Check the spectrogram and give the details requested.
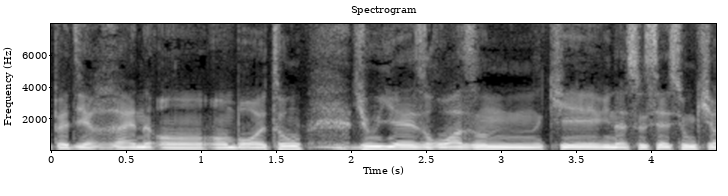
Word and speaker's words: Div Yezh Roazhon: Des Gamermat, vous êtes le président de Diouillez Roazhon, j'espère que je l'ai bien prononcé.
